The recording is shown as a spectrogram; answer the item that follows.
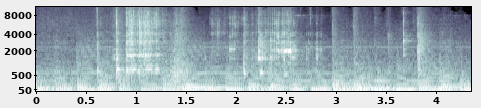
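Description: Background music over the clinks and scrapes of a spoon stirring in a bowl, the clinks gathered about a second in and again around two and a half seconds.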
